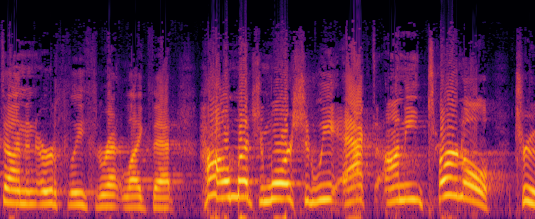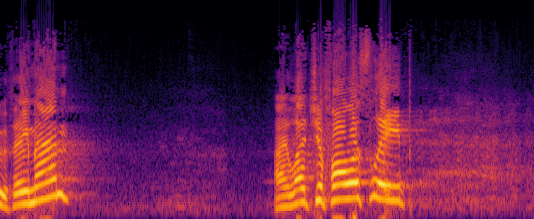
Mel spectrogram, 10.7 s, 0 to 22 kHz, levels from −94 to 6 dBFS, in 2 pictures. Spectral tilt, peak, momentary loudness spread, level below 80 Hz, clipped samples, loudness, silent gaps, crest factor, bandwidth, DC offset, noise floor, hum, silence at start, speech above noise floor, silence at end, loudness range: -6 dB/octave; 0 dBFS; 9 LU; -46 dBFS; 0.7%; -10 LUFS; none; 10 dB; 13 kHz; under 0.1%; -51 dBFS; none; 0 s; 42 dB; 1.2 s; 5 LU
